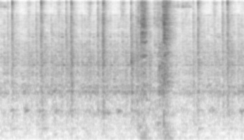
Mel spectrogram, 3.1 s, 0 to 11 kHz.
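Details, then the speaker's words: Unmarked 1 1/2 hp hit-and-miss engine (owner guesses Hercules) with ball governor and possible spark plug conversion, after a softer governor spring: a slow single-cylinder beat with ticks and firing thumps, noticeably slower, speed lever back in the middle; normal hit-and-miss running. "that certainly slowed her down a good bit and if you notice on the speed leader i am back in the middle"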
